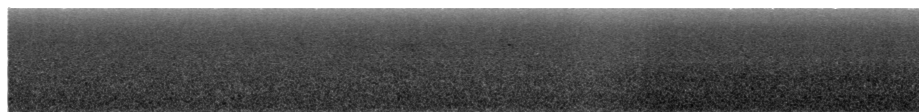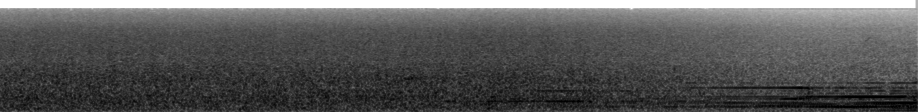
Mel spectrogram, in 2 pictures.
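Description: Shallow rocky stream rushing steadily, a little louder after about six seconds. Soft music with held notes fades in near the end.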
